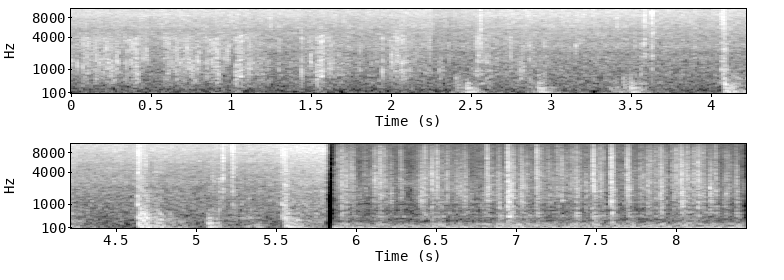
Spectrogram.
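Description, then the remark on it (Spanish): Heavy rain pours loudly in a forest as a storm comes in, with sharp spattering drops and low rumbles of thunder, then cuts abruptly to a steadier, more muffled downpour. “Uy, ¿escucharon eso? Mejor vamos al auto que se viene una retormenta.”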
